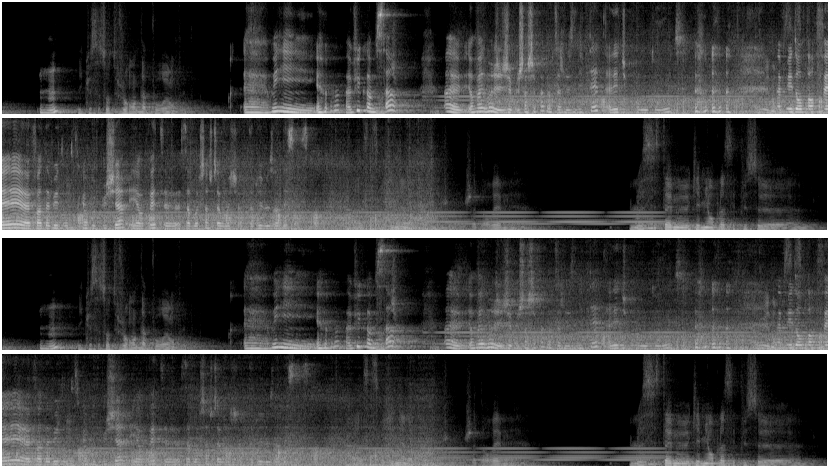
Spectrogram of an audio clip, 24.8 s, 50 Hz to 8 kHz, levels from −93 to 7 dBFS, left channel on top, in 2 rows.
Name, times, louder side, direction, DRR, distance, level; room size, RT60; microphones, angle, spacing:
voice 1, 0.6-0.9 3.6-5.9 6.3-11.5 11.8-16.9 18.3-18.6 21.9-22.2, left 5 dB, 40° left, 12 dB, 0.3 m, -28 dB
voice 2, 1.3-2.7 5.5-5.8 6.4-6.6 11.2-11.8 12.0-12.4 13.1-13.7 17.4-20.3 21.8-24.7, equal, ahead, 6 dB, 0.6 m, -36 dB
sound 1, 6.3-22.4, left 1 dB, 85° left, 2.4 m, -47 dB
sound 2, 7.1-18.9, left 1 dB, 60° left, 1.3 m, -35 dB
13.0 x 5.9 x 8.3 m, 1.5 s
head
